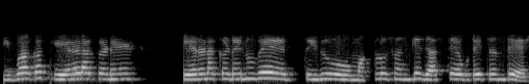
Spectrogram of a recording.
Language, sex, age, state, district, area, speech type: Kannada, female, 18-30, Karnataka, Mandya, rural, conversation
